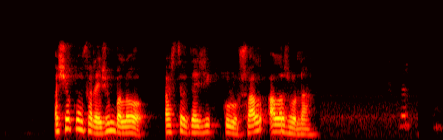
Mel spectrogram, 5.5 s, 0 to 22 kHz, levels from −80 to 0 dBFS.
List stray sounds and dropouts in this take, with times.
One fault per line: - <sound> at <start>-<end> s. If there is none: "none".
- laugh at 4.8-5.2 s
